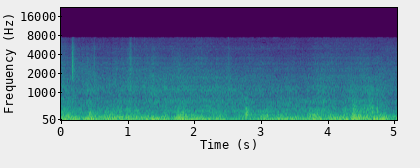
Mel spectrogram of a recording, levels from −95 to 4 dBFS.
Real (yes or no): no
